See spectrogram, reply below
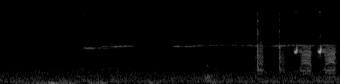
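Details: Grey shrike-thrush, one of an extended family visiting an Australian garden on a grey day, gives a long, pure whistle held steady for nearly two seconds, followed by a few sharp clicking notes.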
